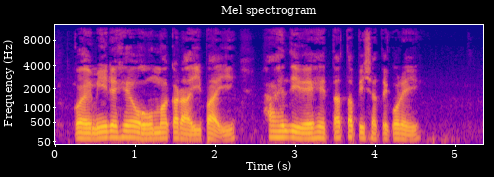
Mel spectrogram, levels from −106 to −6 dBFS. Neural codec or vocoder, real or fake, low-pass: vocoder, 24 kHz, 100 mel bands, Vocos; fake; 10.8 kHz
